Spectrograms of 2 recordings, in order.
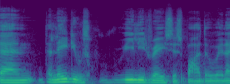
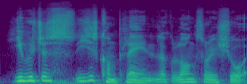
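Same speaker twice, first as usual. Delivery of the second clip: ordinary talk, nothing marked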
